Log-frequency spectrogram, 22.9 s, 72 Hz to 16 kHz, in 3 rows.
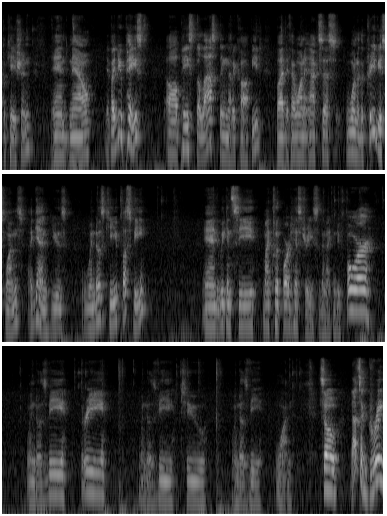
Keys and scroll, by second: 1.2 Return, 2.4 ctrl+v, 5.4 Return, 10.9 super+v, 14.2 ctrl+v, 15.0 Return, 15.7 super+v, 16.9 ctrl+v, 17.4 Return, 17.8 super+v, 19.0 ctrl+v, 19.4 Return, 19.7 super+v, 21.0 ctrl+v.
